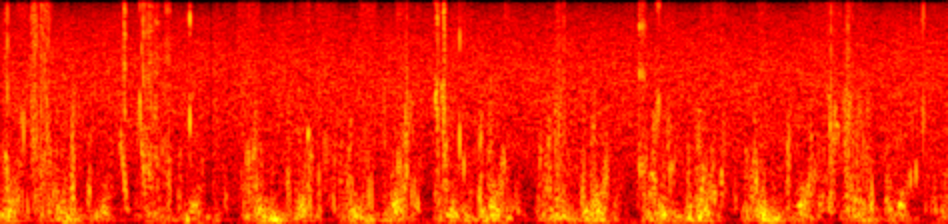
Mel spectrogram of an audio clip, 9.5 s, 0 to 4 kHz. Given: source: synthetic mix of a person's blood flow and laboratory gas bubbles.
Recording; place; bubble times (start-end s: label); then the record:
Doppler ultrasound of blood flow; precordium
0.00-0.52 s: bubbles
0.60-0.68 s: bubbles
1.16-1.31 s: bubbles
1.34-1.72 s: bubbles
1.87-1.93 s: bubbles
2.23-2.28 s: bubbles
2.37-2.59 s: bubbles
2.86-2.92 s: bubbles
2.96-3.38 s: bubbles
3.58-3.75 s: bubbles
3.94-4.22 s: bubbles
4.32-4.75 s: bubbles
5.03-5.21 s: bubbles
5.50-5.67 s: bubbles
6.35-6.47 s: bubbles
6.54-6.76 s: bubbles
6.96-7.26 s: bubbles
7.32-7.38 s: bubbles
7.57-7.69 s: bubbles
8.00-8.71 s: bubbles
8.82-9.04 s: bubbles
9.07-9.48 s: bubbles
From the record:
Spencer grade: 3 (all of the cardiac periods contain showers or single bubble signals, but not dominating or overriding the cardiac motion signals); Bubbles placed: anywhere in the cardiac cycle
